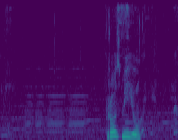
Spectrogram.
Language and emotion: Russian, neutral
